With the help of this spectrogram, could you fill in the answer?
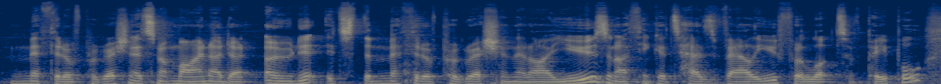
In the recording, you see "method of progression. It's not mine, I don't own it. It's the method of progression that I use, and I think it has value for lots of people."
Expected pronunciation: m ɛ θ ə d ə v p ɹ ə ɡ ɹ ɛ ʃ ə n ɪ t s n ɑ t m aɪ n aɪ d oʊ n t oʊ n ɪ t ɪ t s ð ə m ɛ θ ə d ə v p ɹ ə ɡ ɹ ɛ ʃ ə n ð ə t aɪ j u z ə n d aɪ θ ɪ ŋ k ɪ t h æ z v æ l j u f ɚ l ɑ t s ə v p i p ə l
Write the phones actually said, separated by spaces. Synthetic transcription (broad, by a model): m ɛ θ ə d ə v p ɹ ə ɡ ɹ ɛ ʃ ə n ɪ t s n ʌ t m aɪ n aɪ d oʊ n t oʊ n ɪ t ɪ t s ð ə m ɛ θ ə d ə v p ɹ ə ɡ ɹ ɛ ʃ ə n ð ə t aɪ j u z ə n aɪ θ ɪ ŋ k ɪ t h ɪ z v æ l j u f ɚ l ɑ t s ə v p i p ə l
